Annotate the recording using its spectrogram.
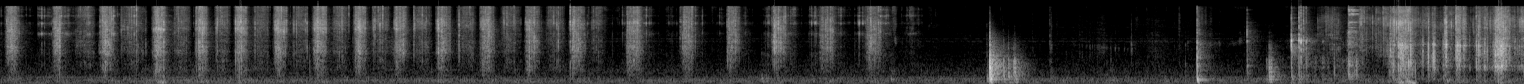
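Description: Plastic cap of a disposable pepper-grinder bottle twisted by hand, clicking rapidly, several clicks a second, as it grinds peppercorns. The clicking stops for about three seconds past the middle, with a single click or two, then starts again near the end.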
